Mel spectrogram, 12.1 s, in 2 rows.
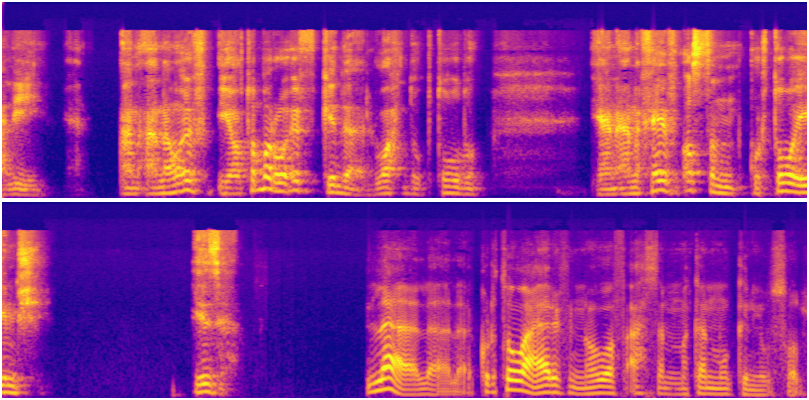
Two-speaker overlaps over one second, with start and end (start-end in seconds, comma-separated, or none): none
